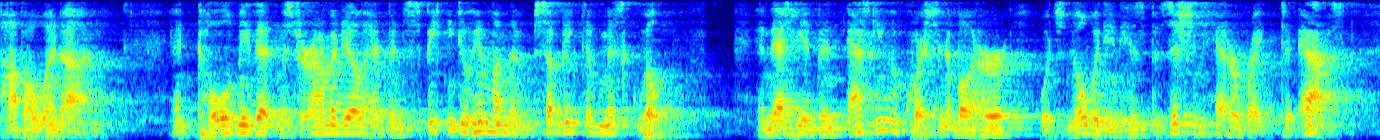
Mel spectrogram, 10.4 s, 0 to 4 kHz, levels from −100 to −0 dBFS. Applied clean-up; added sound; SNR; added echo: none; none; none; reverberation time 1.1 s.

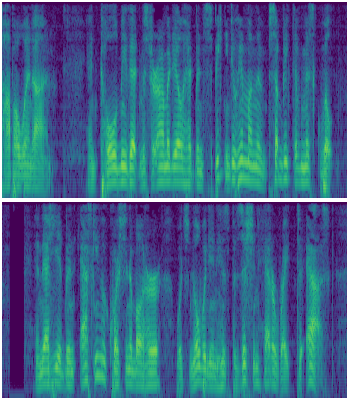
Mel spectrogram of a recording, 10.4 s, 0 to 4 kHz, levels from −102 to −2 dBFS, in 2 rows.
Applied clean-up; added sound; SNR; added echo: none; none; none; none.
